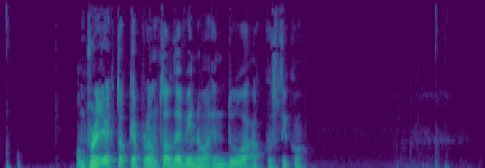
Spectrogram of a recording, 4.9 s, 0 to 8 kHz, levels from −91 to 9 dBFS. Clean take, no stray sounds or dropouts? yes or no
yes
